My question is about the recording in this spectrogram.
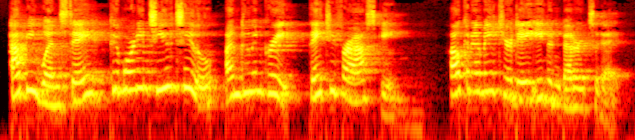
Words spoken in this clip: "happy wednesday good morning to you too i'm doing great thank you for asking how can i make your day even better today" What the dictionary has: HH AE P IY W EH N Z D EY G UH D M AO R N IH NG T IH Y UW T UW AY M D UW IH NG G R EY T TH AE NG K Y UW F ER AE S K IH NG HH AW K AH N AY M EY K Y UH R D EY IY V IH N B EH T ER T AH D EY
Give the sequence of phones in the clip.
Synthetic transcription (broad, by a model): HH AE P IY W EH N Z D EY G UH D M AO R N IH NG T IH Y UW T UW AY M D UW IH NG G R EY T TH AE NG K Y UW F ER AE S K IH NG HH AW K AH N AY M EY K Y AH R D EY IY V IH N B EH T ER T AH D EY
